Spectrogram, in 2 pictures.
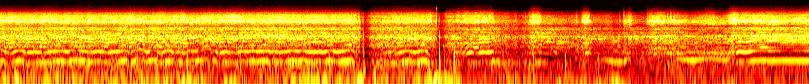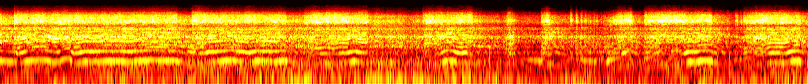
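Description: A small engine whines loudly, revving up and down as the vehicle races along.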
